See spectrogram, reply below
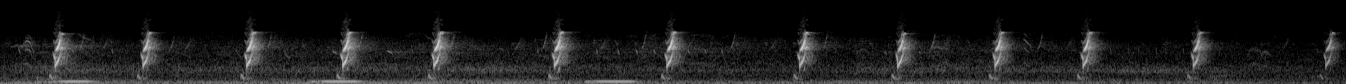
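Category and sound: bird, spotted crake call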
